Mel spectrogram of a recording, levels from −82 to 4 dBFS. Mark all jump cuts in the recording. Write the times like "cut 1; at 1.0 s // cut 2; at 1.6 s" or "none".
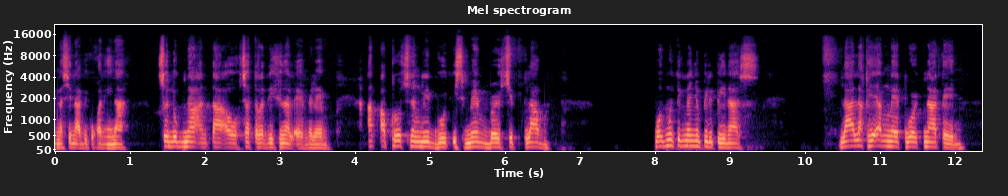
cut 1; at 1.2 s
